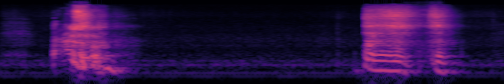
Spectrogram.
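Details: Adult man (boyfriend) with frequent sneezing at home, possibly a cold coming on: two loud, explosive sneezes a few seconds apart, each a voiced, hissing burst, the second with a brief double push. Sneezing.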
